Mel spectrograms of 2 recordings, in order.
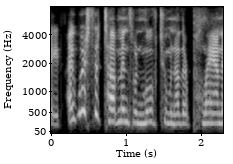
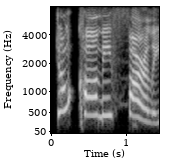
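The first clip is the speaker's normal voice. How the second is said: put-on high, louder little-kid protest; protesting little boy; 8 semitones higher, 5 dB louder than usual. A narrator's reading. Fudge refusing his real name, indignant. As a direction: object sharply as an offended small boy.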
